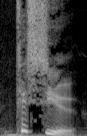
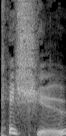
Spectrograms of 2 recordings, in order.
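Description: First: The middle consonant is a plain 's' sound. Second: The middle consonant is an 'sh' sound. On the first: The speaker calls it right. "there's no H in it. It's two S's" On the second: The speaker calls it wrong. "not tissue"

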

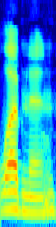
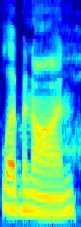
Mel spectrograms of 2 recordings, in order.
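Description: First: Sounds are dropped, so the word is shortened. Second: Every syllable of the word is said clearly. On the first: "it gets reduced to Lebanon most of the time" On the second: "It's not Lebanon"

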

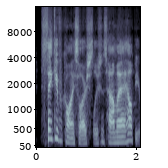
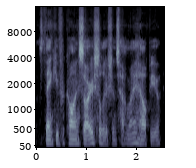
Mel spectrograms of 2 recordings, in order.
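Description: First: It sounds happy and cheerful. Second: It sounds bored and unwilling.

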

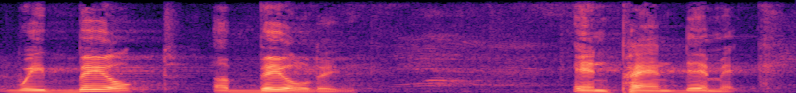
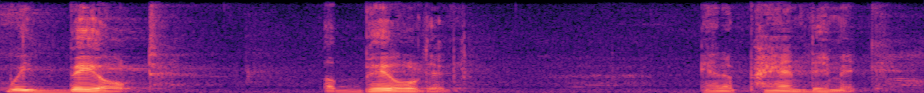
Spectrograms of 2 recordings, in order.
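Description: First: It is said more loudly. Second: It is said more quietly.

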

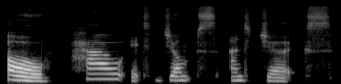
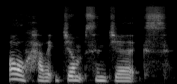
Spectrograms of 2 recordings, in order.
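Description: First: The line is said slowly. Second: The line is said at a natural pace. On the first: "I'll read it first slowly for you to grasp the words" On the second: "Then I'll read it at a more natural pace"

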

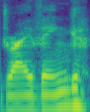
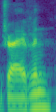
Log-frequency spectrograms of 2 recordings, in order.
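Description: First: The final g sound is clearly pronounced. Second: The final g sound is dropped. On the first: "So we wouldn't say driving" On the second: "We would just say driving"

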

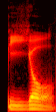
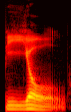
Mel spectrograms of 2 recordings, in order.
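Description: First: A y sound glides between the two words. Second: A y sound glides between the two words.

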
